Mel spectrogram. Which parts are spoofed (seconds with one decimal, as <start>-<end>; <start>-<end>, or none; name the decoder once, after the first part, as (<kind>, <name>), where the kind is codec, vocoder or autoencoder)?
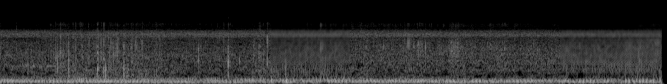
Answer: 2.7-3.5 (vocoder, Vocos); 5.6-6.7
